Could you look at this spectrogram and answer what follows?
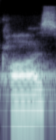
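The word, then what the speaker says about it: KAWS: New York artist named cause and his name is pronounced like cause so support a local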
